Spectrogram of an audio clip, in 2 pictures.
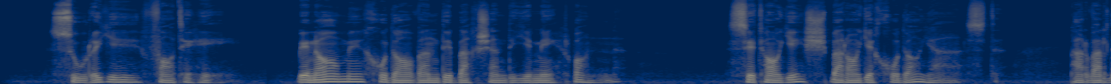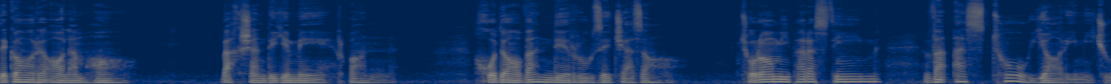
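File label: Persian, voice over dubbing, male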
